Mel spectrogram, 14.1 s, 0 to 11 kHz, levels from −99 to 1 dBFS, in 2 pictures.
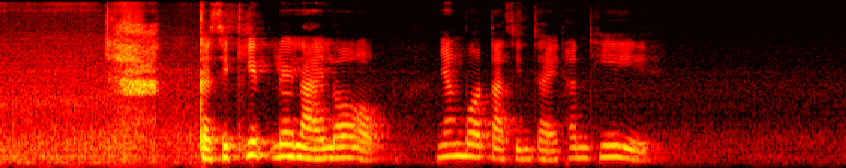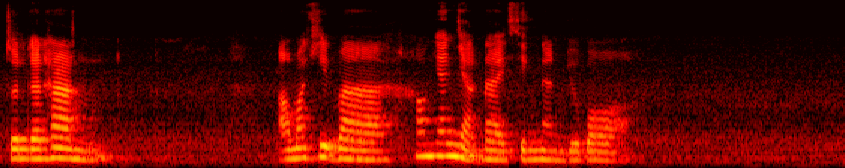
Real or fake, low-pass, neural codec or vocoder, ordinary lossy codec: fake; none; vocoder, 22.05 kHz, 80 mel bands, Vocos; none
